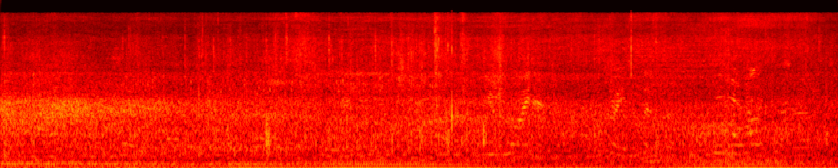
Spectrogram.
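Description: A car engine idling, a steady low hum that fades about five seconds in, under distant voices and a low rumble that swells twice.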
